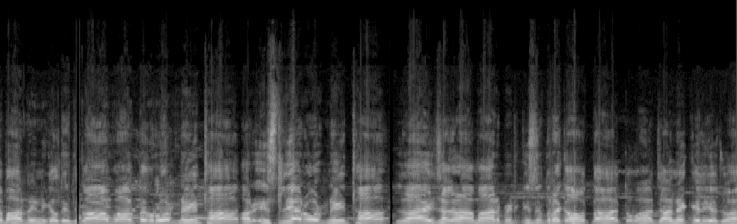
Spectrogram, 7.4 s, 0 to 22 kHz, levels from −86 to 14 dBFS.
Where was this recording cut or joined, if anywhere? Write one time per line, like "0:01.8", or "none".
0:00.8
0:02.4
0:03.9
